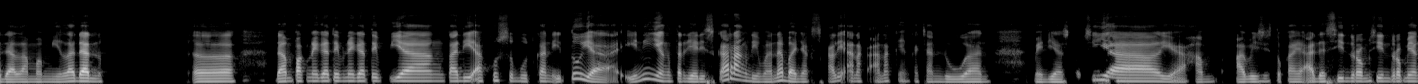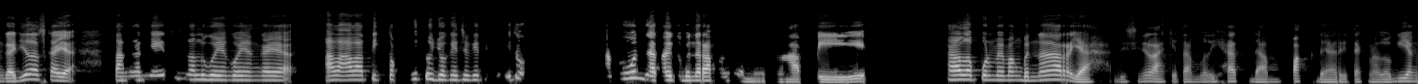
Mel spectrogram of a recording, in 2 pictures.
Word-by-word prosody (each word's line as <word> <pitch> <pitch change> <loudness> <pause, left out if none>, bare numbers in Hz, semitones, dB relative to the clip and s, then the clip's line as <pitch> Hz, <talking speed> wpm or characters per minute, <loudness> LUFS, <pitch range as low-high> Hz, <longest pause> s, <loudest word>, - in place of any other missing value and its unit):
dalam 120 0 0
memilah 125 +4 -1
dan, 145 -2 +7 1.0
eee, 135 +1 +3 0.5
dampak 150 +3 +2
negatif-negatif 160 0 0
yang 160 -1 +3
tadi 155 +1 +1
aku 155 +3 -4
sebutkan 145 -2 -7
itu 255 - -5
ya - - 0
ini 250 -1 -5
yang 150 -4 0
terjadi 135 -2 -2
sekarang, 220 - 0
di 130 - -4
mana 125 +8 -1
banyak 130 -6 -2
sekali - - -7
anak-anak 145 +1 -7
yang - - -17
kecanduan 125 -1 -5 0.4
media 120 0 -3
sosial. 150 -7 +2
Ya 130 - -3
ham 120 +2 -9 0.2
habis 125 +2 -3
itu - - -14
kayak 125 0 -4
ada 135 - 0
sindrom-sindrom 145 0 -2
yang 145 -1 +1
nggak 145 +2 +5
jelas 230 +1 +3
kayak 180 -3 +5 0.4
tangannya 200 +2 0
itu 285 -4 -16
selalu 225 -1 +1
goyang-goyang 205 -1 +1
kayak 195 -1 +3 0.4
ala-ala 205 +1 +5
TikTok 220 0 -5
itu, 255 0 -1
joget-joget, 215 0 +1 0.3
itu 375 - -2 0.9
aku - - -4 0.2
nggak 195 -6 +8
tahu 200 - +8
itu 190 - -14
benar 185 0 +5
apa 185 - -25
nggak 155 -4 -10
ya - - -7 0.2
tapi 115 0 +1 1.2
kalau 220 +1 +7
pun 215 - +2
memang 200 0 +1
benar 205 +4 +4
yah 120 -1 +3 0.2
di 115 - -15
sinilah 130 0 -4
kita - - -9
melihat 125 +3 -6
dampak 120 +3 -5
dari 115 -2 -6
teknologi, 115 +4 -7
yang 140 - -7
145 Hz, 145 wpm, -24 LUFS, 125-195 Hz, 1.2 s, nggak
